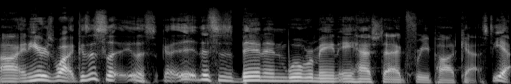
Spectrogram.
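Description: In an American accent, a high-pitched man sounds animated, his voice making very wide pitch swings on a very clean recording with a silent background. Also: moderate pace, hardly any pauses. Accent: New Jersey, denied by him. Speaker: comedian podcast host. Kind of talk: casual chat. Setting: recorded in person at guest's place.

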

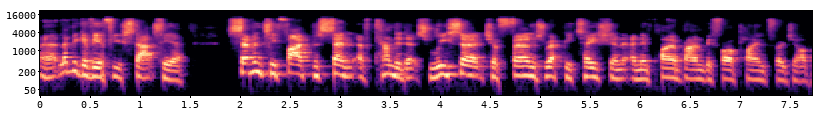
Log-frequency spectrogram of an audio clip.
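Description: A somewhat breathy man with a British accent speaks at a fairly high pitch and a moderate pace, with lively intonation. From UK. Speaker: podcast host. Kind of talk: interview; scripted tips segment.

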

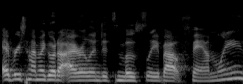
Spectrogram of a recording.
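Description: Against a quiet background, the speaker talks with a New York accent and ordinary pitch variation. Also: woman. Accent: American, New York area. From US Northeast, Rye, New York. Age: 40s. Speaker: heartbreak coach. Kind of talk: podcast interview. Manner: animated.

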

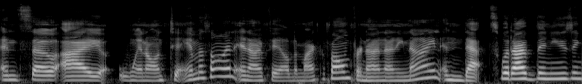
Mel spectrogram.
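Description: A woman speaks in an animated tone. Her pitch is medium. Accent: strong Southern US. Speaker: podcast host, marketing coach. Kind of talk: casual solo podcast talk. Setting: home studio with USB mic.

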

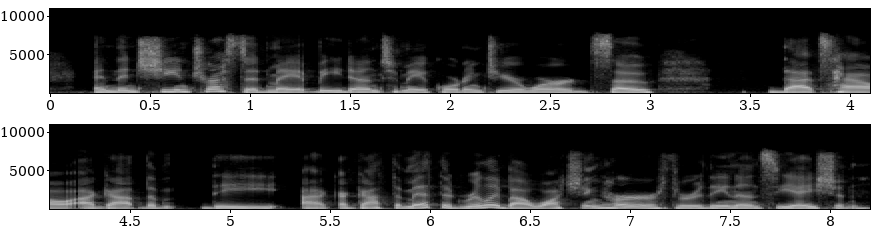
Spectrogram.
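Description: A woman with an American accent has an unremarkable speaking voice and a fairly low pitch. She talks at a fairly quick pace with ordinary pitch variation and very even loudness. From US South. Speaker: Bible study author. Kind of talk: interview.

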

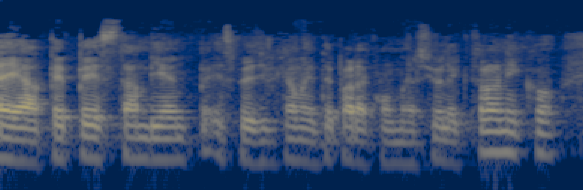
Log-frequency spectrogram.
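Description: This man has a medium-pitched voice and talks at a moderate pace. His intonation is fairly even. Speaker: government vice minister. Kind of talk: radio interview.

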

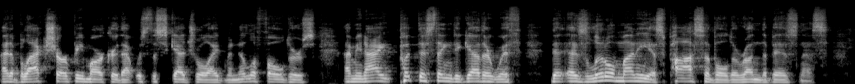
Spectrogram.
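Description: A man with an American accent and a normal speaking voice talks at a fairly quick pace and medium pitch with lively intonation, recorded very cleanly with a silent background and a dry, close sound with no echo. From Arizona, then North Carolina from age 14. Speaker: company founder and podcast host. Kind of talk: interview.

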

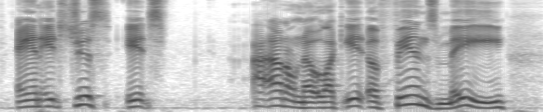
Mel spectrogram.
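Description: A man with a Southern US accent at a moderate pace, his intonation lively. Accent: Southern US, noticeable. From Georgia, US South. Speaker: comedian. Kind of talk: casual chat.

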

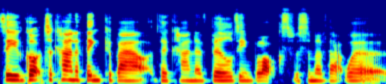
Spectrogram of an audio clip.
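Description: Fairly quick and with fairly even intonation, a woman with a northern English accent is heard in a very clean recording with a silent background, the sound dry and close with no echo. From northern England. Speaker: speech and language therapist. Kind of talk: casual interview.

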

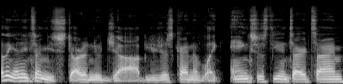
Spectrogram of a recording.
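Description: This man talks at a very fast pace with an American accent. His pitch is medium and his tone dark and mellow. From Wisconsin. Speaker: podcast guest sharing paranormal experiences. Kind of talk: casual chat.

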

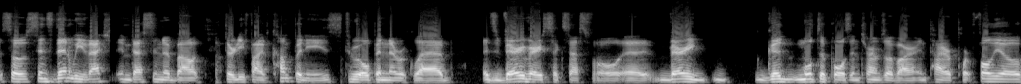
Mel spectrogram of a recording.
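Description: A man talks at a moderate pace. The recording is very clean and the background silent. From Japan, Kobe. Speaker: venture investor. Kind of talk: interview.

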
